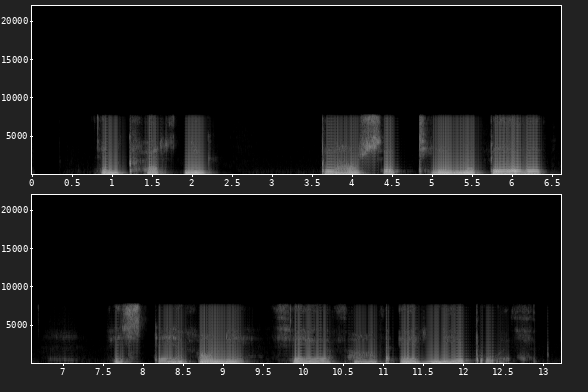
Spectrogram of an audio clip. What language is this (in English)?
Icelandic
